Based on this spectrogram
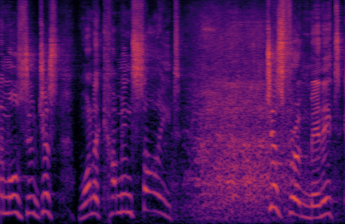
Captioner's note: studio audience laughs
